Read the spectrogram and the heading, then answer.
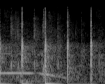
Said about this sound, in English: We are live from Pittsburgh. Come on, everyone clap. Yay!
